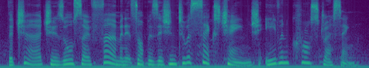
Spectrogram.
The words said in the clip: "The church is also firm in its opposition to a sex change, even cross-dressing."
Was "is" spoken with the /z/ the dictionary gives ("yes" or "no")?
yes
